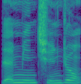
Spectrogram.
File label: "ren2 min2 qun2 zhong4", Chinese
